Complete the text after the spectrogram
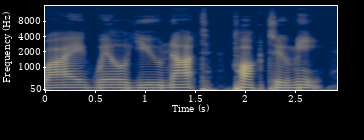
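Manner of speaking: ordinary talk, nothing marked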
